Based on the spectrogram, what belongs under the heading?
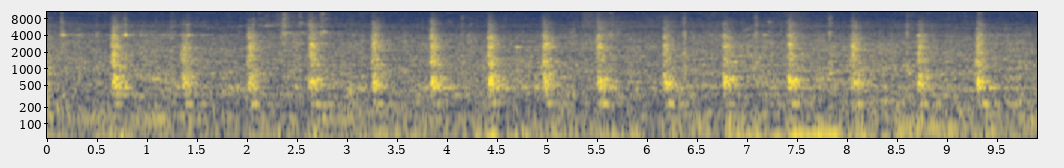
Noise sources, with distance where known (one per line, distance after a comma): unidentified impact machinery, near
